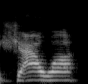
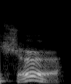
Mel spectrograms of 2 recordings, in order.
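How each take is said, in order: First: "shower" drawn out in two clear syllables; own-area pronunciation. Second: "sure" as one long syllable for shower, r-coloured; Irish pronunciation. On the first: Teacher showing his area's word, "shower" in two syllables. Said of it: "in my area, we say". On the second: Teacher showing the Irish version, "sure" as one-syllable shower. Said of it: "there they say sure". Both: Shown as a demonstration.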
